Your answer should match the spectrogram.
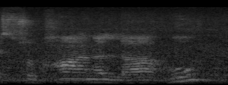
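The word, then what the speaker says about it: سبحان الله: Subhanallahu. You stop. You say Subhanallah. You do not pronounce the last letters harkat.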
